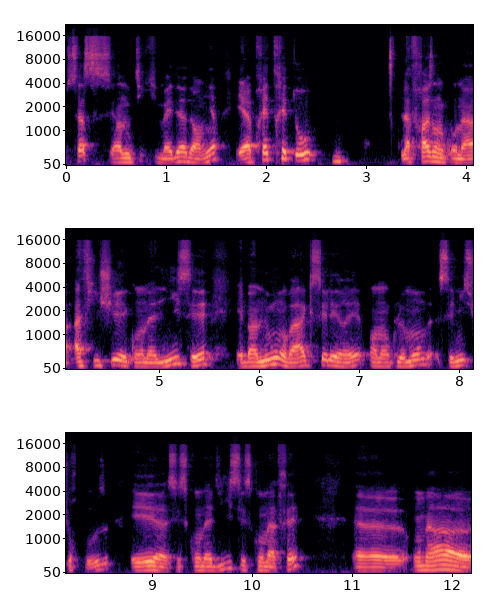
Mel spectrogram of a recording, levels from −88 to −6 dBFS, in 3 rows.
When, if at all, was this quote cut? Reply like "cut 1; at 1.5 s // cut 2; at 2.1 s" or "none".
cut 1; at 1.6 s // cut 2; at 8.7 s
